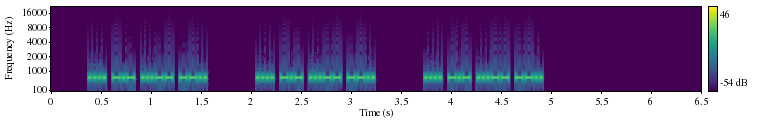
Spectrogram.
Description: Morse code, heard as a keyed tone, about 53 wpm, 700 Hz. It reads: HK3Z HK3Z HK3Z
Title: DXCC-100 Call Signs - 4 Characters - Repeated 3x - 50wpm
